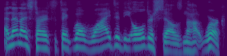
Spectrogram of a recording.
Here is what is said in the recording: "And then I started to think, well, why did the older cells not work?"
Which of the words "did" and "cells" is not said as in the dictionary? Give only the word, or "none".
none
